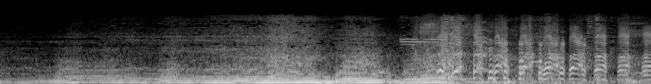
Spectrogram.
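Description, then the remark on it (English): A long, steady car horn blares loudly for several seconds, followed by bursts of snickering laughter. “Well, I think the car is beeping”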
